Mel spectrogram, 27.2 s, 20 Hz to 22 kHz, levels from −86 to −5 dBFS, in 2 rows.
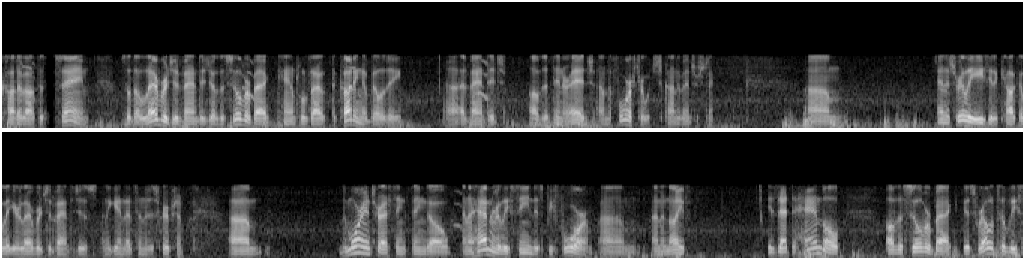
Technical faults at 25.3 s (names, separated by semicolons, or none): none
